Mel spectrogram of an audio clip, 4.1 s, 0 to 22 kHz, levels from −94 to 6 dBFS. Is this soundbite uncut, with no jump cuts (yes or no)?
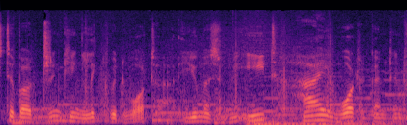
yes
